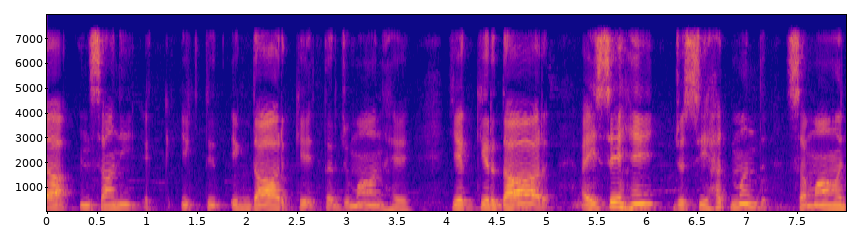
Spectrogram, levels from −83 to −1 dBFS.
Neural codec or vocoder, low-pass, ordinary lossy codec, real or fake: none; 7.2 kHz; none; real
